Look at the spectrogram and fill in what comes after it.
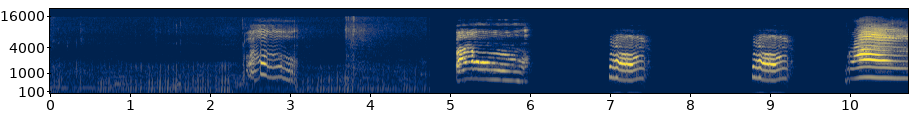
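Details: Domestic cat in heat: an arched meow over a low rumbling background, followed by four separate bent, strained meows spaced about a second or two apart, the last one loudest.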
